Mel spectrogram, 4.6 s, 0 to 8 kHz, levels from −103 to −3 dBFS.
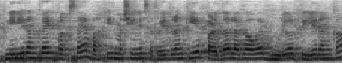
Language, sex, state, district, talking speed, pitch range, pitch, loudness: Hindi, female, Uttar Pradesh, Jalaun, 285 wpm, 215-240 Hz, 225 Hz, -15 LUFS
